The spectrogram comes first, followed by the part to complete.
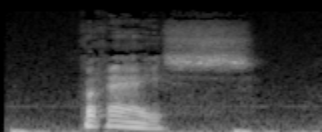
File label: "prijs", Dutch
